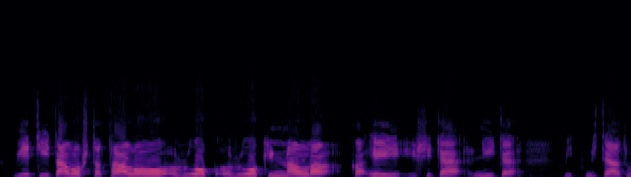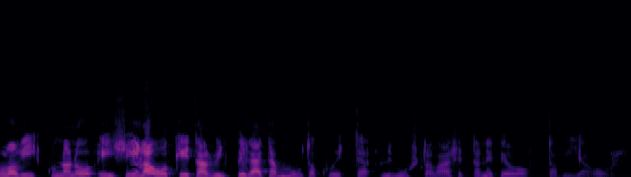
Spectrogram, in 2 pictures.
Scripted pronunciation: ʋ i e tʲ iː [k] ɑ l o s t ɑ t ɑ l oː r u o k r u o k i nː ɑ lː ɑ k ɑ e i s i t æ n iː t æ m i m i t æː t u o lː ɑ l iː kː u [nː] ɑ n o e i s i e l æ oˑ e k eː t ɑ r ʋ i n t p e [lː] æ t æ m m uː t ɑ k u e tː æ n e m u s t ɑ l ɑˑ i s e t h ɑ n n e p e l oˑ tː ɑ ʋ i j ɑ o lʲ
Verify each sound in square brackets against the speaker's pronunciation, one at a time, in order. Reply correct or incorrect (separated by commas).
incorrect, correct, incorrect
